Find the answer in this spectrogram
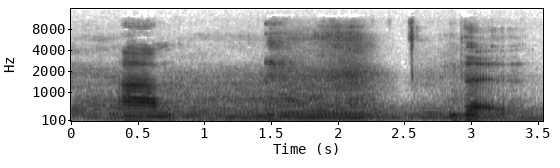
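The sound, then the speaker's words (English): A motorcycle goes by, its engine droning and swelling over a few seconds with a couple of sharper revving surges, fairly loud. “Did you hear the motorcycle?”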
